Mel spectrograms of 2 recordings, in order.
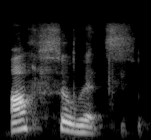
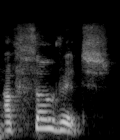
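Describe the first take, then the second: First: The name is said the plain American way. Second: The name is said the Russian way.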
